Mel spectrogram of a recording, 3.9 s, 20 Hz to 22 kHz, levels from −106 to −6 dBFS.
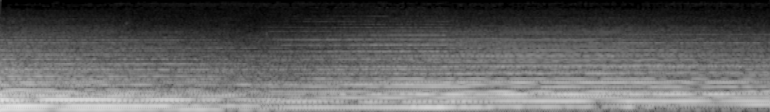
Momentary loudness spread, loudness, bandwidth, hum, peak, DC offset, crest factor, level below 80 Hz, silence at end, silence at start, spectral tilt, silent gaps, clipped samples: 11 LU; -28 LUFS; 8.6 kHz; none; -10 dBFS; under 0.1%; 18 dB; -54 dBFS; 0 s; 0 s; -8 dB/octave; none; under 0.1%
